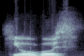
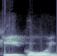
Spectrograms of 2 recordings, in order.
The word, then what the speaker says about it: Kyogo: But I'm talking about people that can't even pronounce Kyogo properly. I've heard them getting called Kigo and Kaigo, and you know, it's just absolutely like, what?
